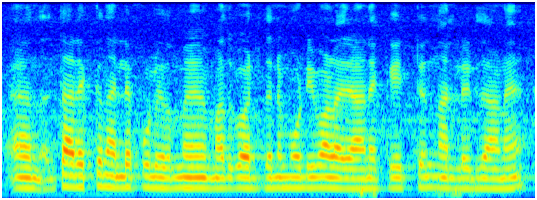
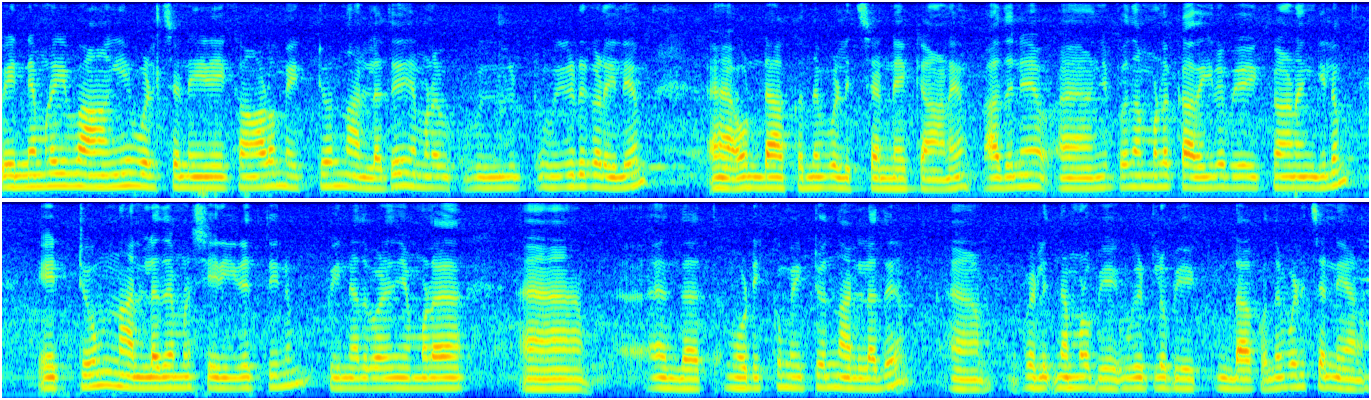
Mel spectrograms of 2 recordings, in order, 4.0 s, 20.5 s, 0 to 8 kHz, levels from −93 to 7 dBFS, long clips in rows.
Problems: constant background noise, background conversations at intervals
